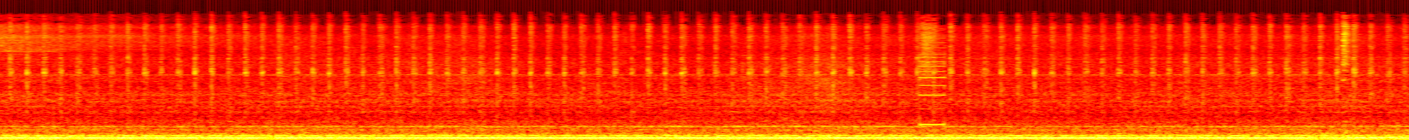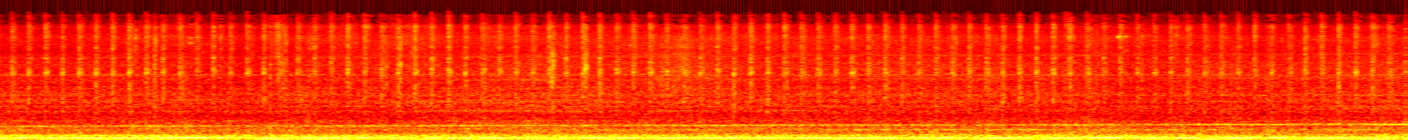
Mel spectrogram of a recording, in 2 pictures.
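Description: Steady low rumble inside a freight locomotive's cab on the move, with a tone that climbs slowly in pitch, and a brief beep about nine seconds in.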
